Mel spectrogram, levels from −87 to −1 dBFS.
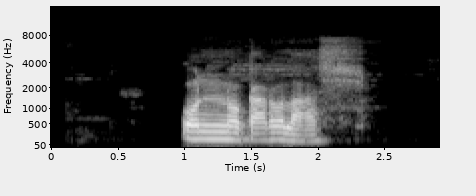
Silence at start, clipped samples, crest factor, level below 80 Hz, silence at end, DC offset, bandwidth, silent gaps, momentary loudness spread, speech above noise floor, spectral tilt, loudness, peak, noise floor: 1 s; under 0.1%; 18 dB; -66 dBFS; 0.6 s; under 0.1%; 7.8 kHz; none; 19 LU; 57 dB; -7.5 dB/octave; -18 LUFS; -2 dBFS; -75 dBFS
